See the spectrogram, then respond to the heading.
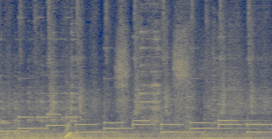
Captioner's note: sniffs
